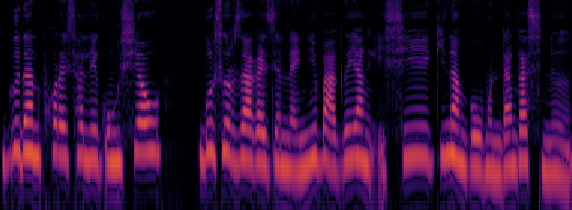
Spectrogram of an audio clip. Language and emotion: Bodo, fearful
